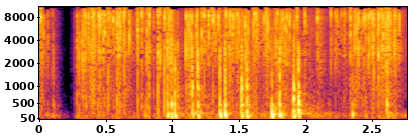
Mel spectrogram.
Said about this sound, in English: How about you crinkle your water bottle right in front of the microphone again?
